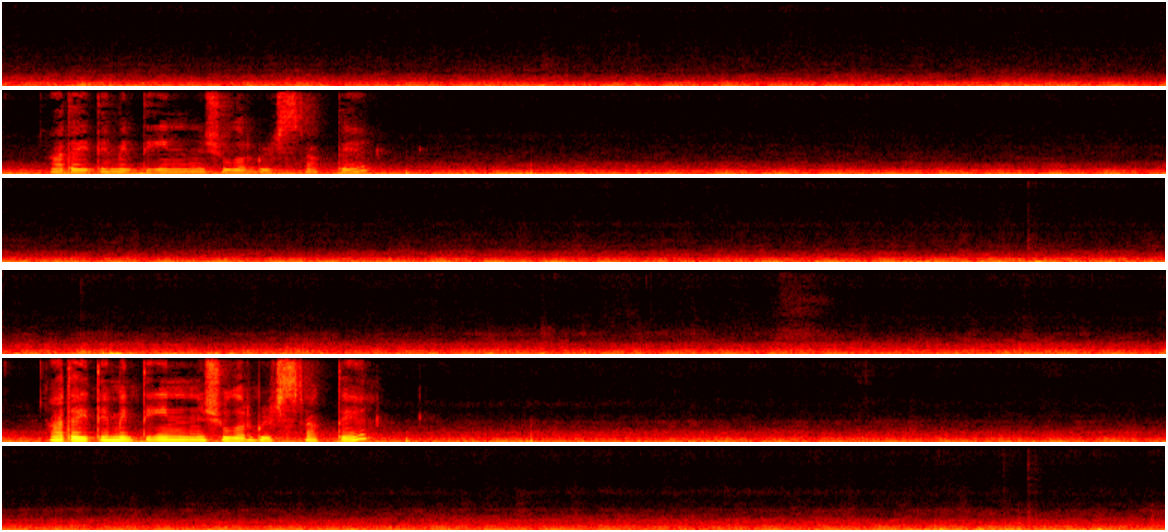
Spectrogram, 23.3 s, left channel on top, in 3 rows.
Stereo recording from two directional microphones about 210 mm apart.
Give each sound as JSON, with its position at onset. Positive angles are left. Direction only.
{"t": 8.1, "sound": "a woman's voice", "side_deg": -45}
